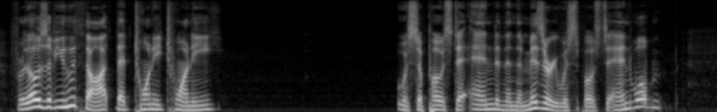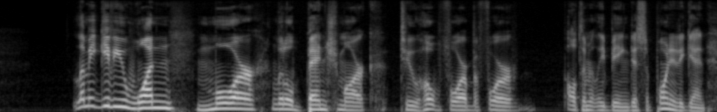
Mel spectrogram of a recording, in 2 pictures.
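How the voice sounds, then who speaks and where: A man talks through his weekly podcast in a casual, wry monologue. He drops sarcastic asides and leaps up in pitch to make a point. The sound is dry with no room echo. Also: sing-song, measured pace, long pauses. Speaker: podcast host.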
